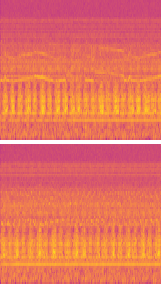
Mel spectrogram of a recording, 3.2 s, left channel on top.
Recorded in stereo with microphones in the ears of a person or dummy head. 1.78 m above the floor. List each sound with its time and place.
Only background noise.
